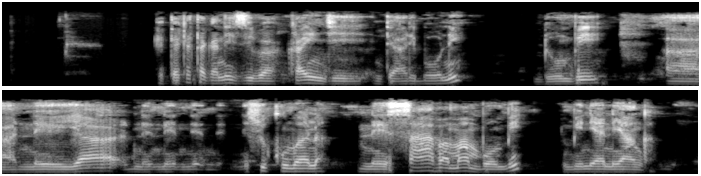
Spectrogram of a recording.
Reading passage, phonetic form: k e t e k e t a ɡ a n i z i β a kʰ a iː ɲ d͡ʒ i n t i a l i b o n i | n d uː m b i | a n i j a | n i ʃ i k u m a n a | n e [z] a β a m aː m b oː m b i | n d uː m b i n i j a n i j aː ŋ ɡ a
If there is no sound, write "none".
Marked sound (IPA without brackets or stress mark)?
s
